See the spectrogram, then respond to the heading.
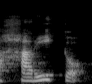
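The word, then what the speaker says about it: jarrito: it was so cute it's called a harito jarito spelled with a j jarito and you know j-a-r-r-i-t-o you know like jar but i like those i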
